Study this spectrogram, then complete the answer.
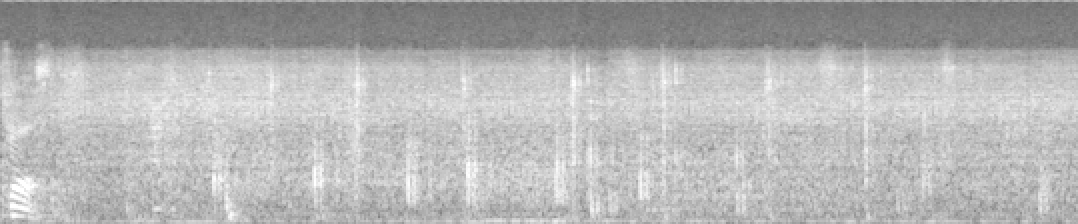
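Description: Shoes scuff and knock against a metal pipe during a climb.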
